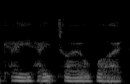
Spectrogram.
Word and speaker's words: Keeley: So, and his dad was Irish with a surname like Keeley. That's how you pronounce my surname, Khilly.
